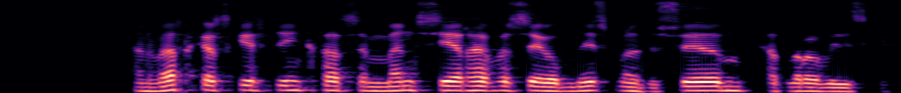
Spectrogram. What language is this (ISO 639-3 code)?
isl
